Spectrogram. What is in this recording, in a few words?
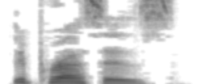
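"depresses", English, British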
